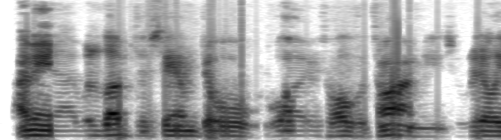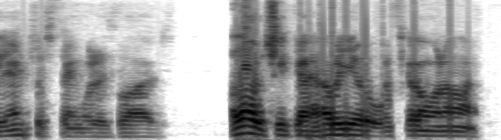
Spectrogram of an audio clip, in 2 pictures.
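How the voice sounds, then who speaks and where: In a dry, close sound with no echo, a man with an American accent and a fairly low pitch speaks at a fairly quick pace, his dark, mellow tone carrying fairly even intonation and big swings in loudness. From Brooklyn, New York, then Springfield, Illinois. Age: 60s. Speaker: live streamer. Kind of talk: casual chat. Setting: live stream. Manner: halting.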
